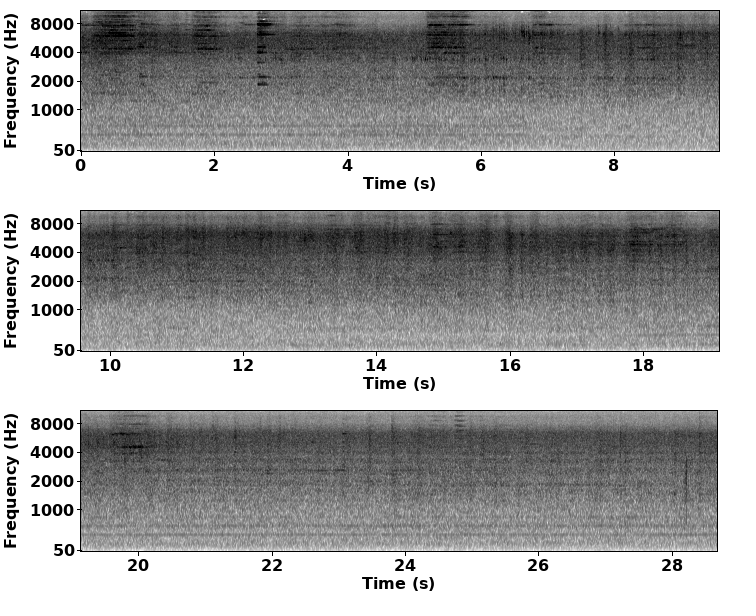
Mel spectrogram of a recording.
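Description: Cars of a Union Pacific manifest freight train rolling past: a steady rumble and rush of steel wheels on rail, with a few sharp clicks over rail joints in the first seconds. A steady high wheel squeal runs alongside, drops out for about ten seconds midway, then returns.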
